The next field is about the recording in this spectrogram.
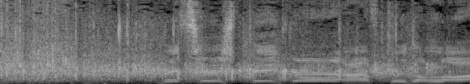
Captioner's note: some Applause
